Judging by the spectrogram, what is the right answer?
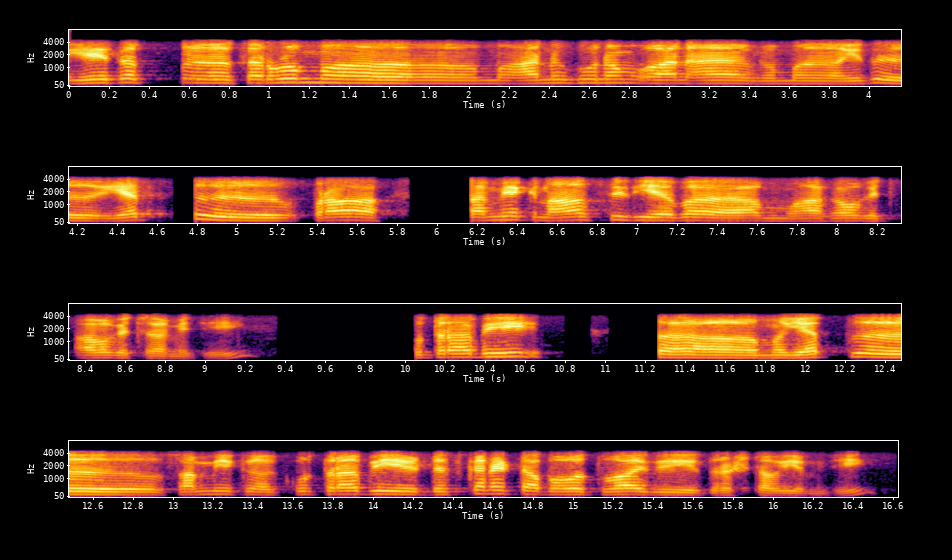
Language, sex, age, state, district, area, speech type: Sanskrit, male, 60+, Tamil Nadu, Coimbatore, urban, conversation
